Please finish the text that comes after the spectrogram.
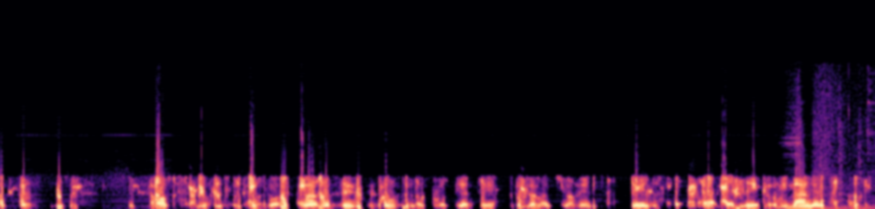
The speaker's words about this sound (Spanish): Estamos perdiendo la, el contacto, …. Algo está sucediendo ahí con tu teléfono.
